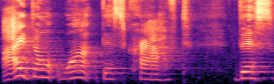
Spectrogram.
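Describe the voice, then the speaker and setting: Audible room echo surrounds a woman who talks at a very slow pace, her fairly high voice bright and sharp in tone with lively intonation. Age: 60s. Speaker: pagan elder and worship speaker. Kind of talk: sermon. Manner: halting.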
